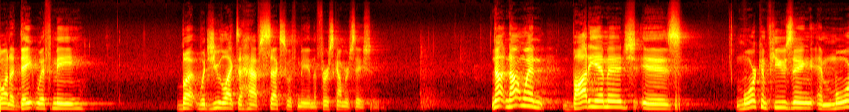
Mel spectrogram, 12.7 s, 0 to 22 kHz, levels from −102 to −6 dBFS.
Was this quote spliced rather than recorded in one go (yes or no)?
no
